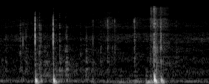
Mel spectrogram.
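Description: Stylus tapping and clicking against a tablet surface while handwriting: a handful of separate sharp clicks, the loudest about a second and a half in.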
